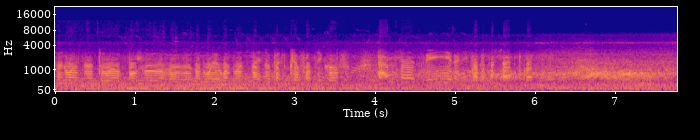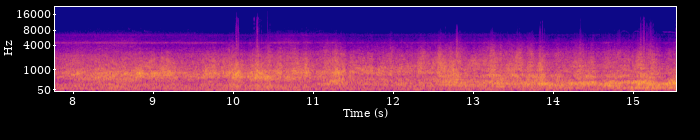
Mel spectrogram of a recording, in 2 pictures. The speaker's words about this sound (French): En fait, là, ils partent pour réaliser une mission d'entraînement de défense aérienne, de combat aérien.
